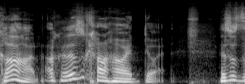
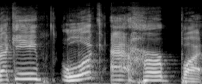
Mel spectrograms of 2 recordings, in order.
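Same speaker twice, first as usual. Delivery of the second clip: old put-on character voice, high and slow; 5 semitones higher than usual. Trying out an old put-on character voice: Becky voice. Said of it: "I have to do it like this".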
